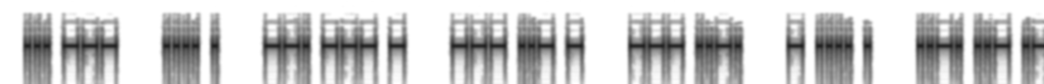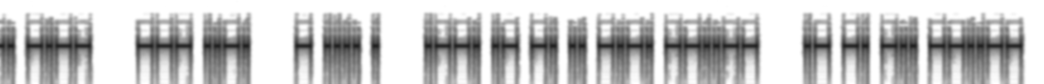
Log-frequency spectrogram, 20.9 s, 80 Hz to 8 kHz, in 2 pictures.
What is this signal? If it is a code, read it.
Morse code, heard as a keyed tone, about 25 wpm, 650 Hz. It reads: SO HE GOT OUT OF THE FURY OF THE PANIC, AND,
